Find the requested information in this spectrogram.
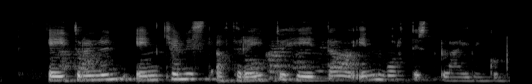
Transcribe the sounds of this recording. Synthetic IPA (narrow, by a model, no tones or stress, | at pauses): eːjt̪ɾʏnːʏnejncʰɛnːɪst̪avθɾeːjt̪ʏɦɪːt̪aɔɣʔɪnvɔr̥t̪ɪst̪̚plaːjðiŋkʏm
